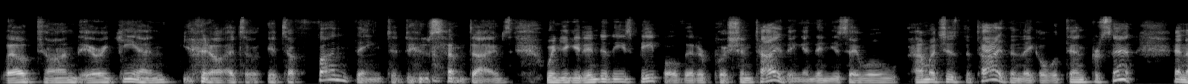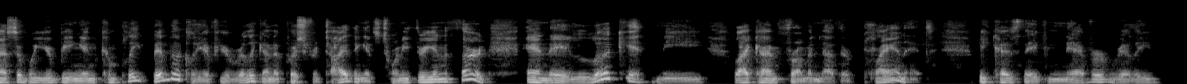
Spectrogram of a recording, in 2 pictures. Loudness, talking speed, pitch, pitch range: -24 LUFS, 190 wpm, 95 Hz, 85-110 Hz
